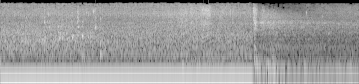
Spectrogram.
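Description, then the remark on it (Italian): A small trickle of water is poured into wine, a soft splash over a steady low hum, ending abruptly with a faint clink after a few seconds. No one speaks. “L'acqua, il vino, si segna la nostra unione con la vita di Ine Cloro.”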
